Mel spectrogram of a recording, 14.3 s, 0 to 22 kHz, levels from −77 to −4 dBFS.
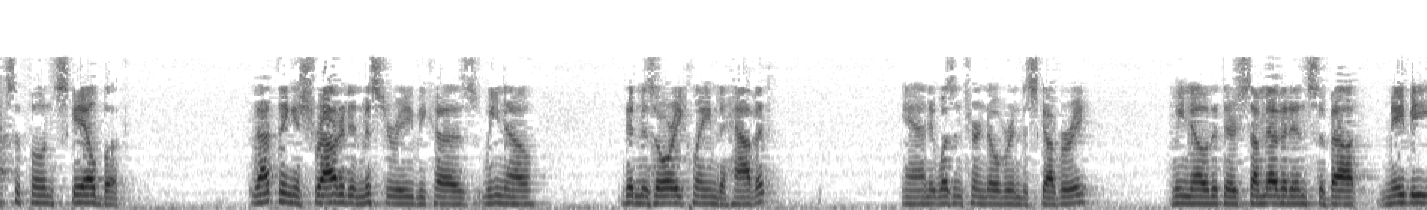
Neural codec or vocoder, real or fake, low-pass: none; real; 7.2 kHz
